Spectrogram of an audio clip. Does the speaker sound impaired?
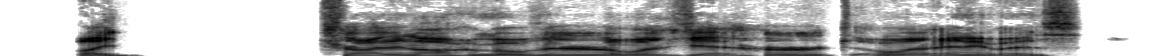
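Yes: congenital muscular dystrophy; diagnosed at 6 months, chronically physically disabled, doctor predicted inability to thrive.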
